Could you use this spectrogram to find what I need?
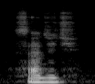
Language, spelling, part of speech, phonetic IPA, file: Polish, sadzić, verb, [ˈsad͡ʑit͡ɕ], LL-Q809 (pol)-sadzić.wav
